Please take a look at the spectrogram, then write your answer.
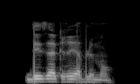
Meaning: unpleasantly, disagreeably
- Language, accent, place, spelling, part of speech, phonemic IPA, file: French, France, Lyon, désagréablement, adverb, /de.za.ɡʁe.a.blə.mɑ̃/, LL-Q150 (fra)-désagréablement.wav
